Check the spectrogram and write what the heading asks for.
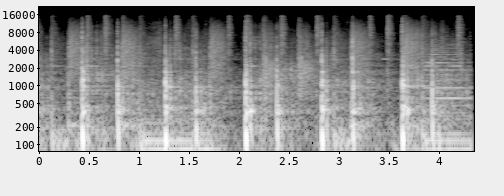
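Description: A basketball bouncing hard on a court in a steady rhythm of paired bounces, about ten in all: one dribble, then a between-the-legs crossover, repeated. Background music with a low bass line plays underneath.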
